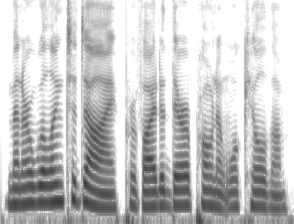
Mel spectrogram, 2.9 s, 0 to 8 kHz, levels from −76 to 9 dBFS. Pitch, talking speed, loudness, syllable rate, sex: 165 Hz, 225 wpm, -18 LUFS, 6.1 syllables/s, female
